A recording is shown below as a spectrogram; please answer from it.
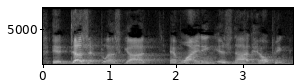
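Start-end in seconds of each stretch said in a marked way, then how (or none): none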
